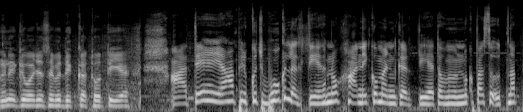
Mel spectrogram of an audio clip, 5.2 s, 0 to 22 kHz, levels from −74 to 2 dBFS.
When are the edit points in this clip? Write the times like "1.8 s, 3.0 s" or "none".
1.5 s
